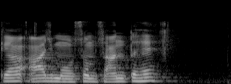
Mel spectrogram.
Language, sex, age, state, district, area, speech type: Hindi, male, 30-45, Madhya Pradesh, Betul, rural, read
